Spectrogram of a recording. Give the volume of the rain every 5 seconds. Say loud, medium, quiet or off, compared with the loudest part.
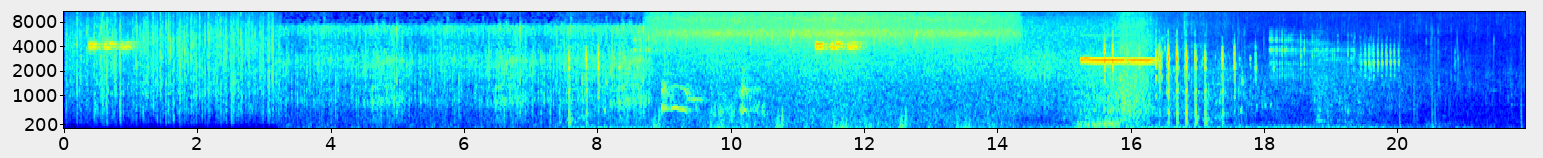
loud, loud, loud, medium, quiet.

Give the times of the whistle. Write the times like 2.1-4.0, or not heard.
0.3-1.2, 11.2-11.9, 15.2-16.3.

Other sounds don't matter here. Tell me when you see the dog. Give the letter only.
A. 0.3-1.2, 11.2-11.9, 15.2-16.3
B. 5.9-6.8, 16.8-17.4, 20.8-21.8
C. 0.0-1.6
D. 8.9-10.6
D.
